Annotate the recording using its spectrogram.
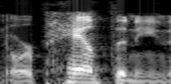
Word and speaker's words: panthenine: called panthenine is how it's actually prescribed. And it's spelled PANTHENINE, panthenine.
